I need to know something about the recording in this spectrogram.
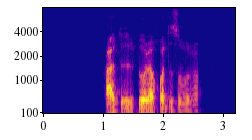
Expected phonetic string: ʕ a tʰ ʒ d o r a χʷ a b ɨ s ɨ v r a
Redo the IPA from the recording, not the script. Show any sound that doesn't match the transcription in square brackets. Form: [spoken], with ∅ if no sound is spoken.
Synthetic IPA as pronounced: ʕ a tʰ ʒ d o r a χʷ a [d] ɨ [z] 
